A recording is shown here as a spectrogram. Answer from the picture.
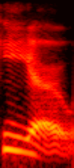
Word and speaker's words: Xio: So it's actually pronounced Hio, and it's pronounced like He-Man.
